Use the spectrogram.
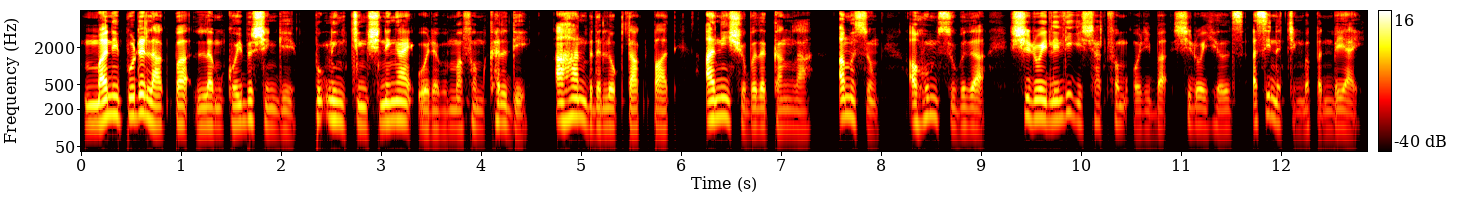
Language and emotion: Manipuri, neutral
